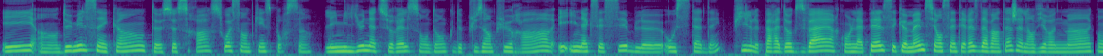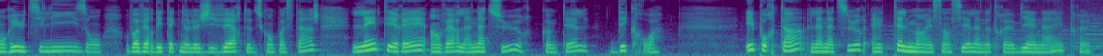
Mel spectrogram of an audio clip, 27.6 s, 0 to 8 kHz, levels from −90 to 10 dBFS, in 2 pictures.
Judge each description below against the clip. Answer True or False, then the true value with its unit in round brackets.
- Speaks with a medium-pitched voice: True (180 Hz)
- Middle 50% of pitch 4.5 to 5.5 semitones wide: False (3.0 semitones)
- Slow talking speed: True (135 wpm)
